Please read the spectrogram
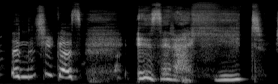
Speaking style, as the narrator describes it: She gasped out

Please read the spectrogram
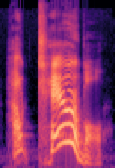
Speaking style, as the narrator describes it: exclaimed the preacher's wife

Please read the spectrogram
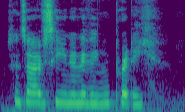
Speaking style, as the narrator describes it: she gasps

